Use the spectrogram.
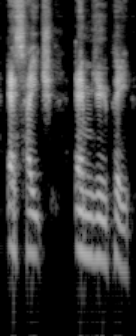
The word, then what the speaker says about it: SHMUP: Or how do you pronounce the SHMUP?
